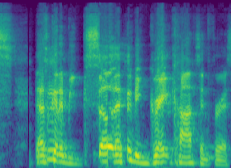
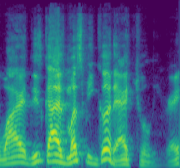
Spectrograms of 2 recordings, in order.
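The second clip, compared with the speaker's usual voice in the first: usual speaking voice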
